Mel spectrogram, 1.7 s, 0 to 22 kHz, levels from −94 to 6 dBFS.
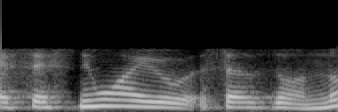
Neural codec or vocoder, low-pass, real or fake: codec, 16 kHz, 1 kbps, X-Codec, HuBERT features, trained on LibriSpeech; 3.6 kHz; fake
